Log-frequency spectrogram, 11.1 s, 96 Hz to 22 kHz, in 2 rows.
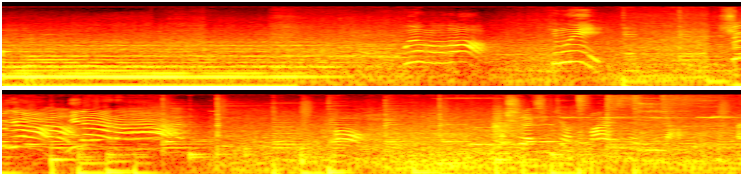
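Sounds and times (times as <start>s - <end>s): background music of held notes: 0.0s - 2.8s, 4.6s - 11.0s
children speaking: 5.4s - 7.0s, 7.9s - 8.4s, 9.1s - 11.0s.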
